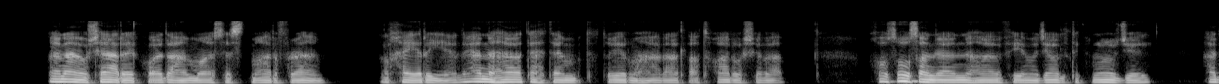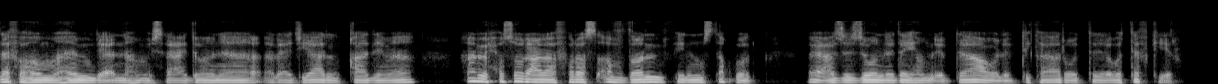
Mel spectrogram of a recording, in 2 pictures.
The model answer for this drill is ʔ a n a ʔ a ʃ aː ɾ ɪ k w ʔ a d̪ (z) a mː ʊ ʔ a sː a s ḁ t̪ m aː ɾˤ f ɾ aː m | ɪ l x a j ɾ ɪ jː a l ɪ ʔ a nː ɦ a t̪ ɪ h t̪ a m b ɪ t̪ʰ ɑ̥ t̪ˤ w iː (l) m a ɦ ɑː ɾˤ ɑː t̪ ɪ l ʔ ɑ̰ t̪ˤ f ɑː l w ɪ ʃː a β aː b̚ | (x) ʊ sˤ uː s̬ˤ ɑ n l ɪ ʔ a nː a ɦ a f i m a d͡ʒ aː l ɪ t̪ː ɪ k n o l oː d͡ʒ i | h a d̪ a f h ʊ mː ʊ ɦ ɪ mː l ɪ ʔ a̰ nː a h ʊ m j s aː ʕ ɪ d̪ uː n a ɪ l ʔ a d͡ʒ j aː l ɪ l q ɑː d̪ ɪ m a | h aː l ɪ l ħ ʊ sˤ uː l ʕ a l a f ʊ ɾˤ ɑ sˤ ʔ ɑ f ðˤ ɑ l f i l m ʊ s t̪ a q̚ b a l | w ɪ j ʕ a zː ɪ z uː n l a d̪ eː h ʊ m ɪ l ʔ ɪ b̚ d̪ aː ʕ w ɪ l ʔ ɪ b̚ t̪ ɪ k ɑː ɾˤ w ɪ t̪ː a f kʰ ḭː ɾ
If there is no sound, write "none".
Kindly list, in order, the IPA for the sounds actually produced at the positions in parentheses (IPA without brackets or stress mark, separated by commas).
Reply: ʕ, ɾ, x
